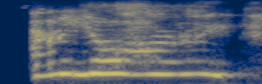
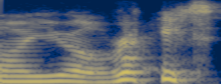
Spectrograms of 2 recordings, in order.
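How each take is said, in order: First: Loud, high-pitched mock yell; mom's yelling, imitated loud and high; retold yelling. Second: Said in the usual way. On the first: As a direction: yell it like an alarmed mother. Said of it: "my mom was yelling at me". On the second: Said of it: "And she was saying".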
